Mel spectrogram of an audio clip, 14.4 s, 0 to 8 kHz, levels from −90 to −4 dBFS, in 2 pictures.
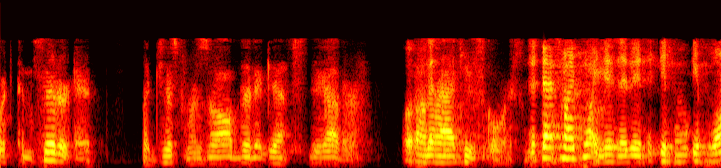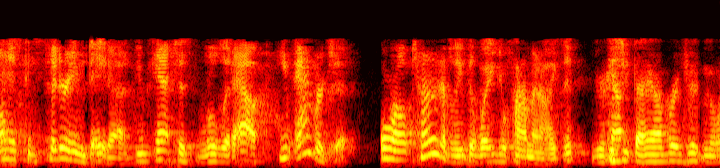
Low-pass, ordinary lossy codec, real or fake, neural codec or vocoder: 7.2 kHz; AAC, 16 kbps; fake; codec, 44.1 kHz, 2.6 kbps, DAC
